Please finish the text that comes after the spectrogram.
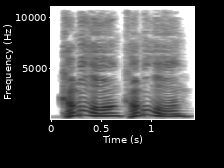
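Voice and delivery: high, hurried fussing; bossy little engine fussing. Acted. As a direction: chivvy the coaches along fussily. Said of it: "he fussed".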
